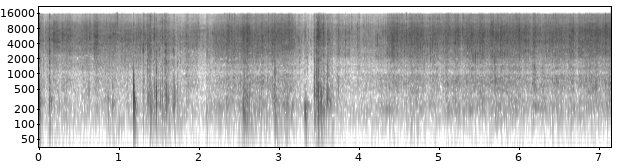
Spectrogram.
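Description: A small sheet of thin, clear, hollow-celled plastic bubble wrap is held in both hands with long painted nails over a box of packing peanuts, then crumpled and squeezed between the fingertips. It makes a steady, bright crinkling hiss broken by sharp little crackles and snaps, loudest around the middle and fading into a continuous rustle.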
